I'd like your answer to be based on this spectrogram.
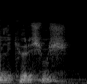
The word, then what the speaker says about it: Licorice: Doğru telaffuzu Licorice'miş. Az önce baktık bunu.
